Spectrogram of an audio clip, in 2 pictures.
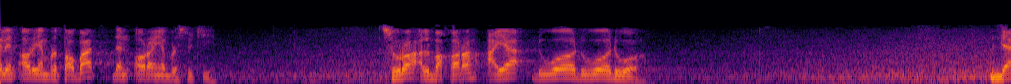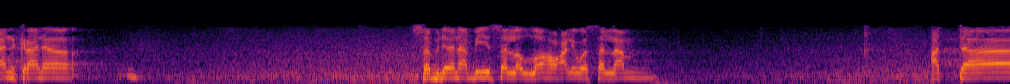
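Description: A middle-aged man speaks with emphasis into a microphone, pausing between phrases.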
